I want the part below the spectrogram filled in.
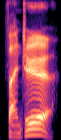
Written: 反之

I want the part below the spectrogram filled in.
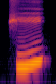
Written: yu2

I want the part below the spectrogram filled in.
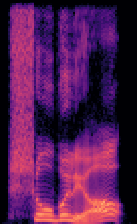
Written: shou4 bu4 liao3

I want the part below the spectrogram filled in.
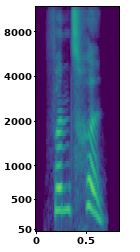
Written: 分寸

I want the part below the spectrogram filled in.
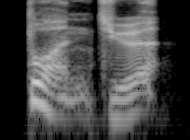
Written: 断绝

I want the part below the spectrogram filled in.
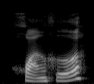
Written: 缓和

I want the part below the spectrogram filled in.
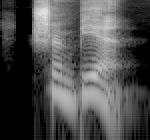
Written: shun4 bian4

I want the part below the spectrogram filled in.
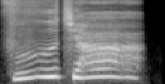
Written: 指甲

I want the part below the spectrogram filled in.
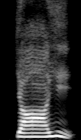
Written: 压抑

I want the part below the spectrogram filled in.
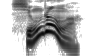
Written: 行政

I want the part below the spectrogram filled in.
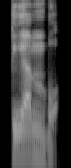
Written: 颠簸

